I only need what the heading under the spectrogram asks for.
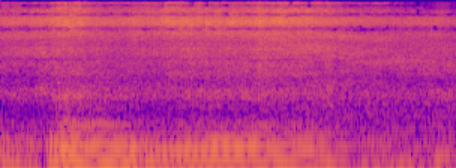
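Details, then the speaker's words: Sedan on a drive around the block with no power steering: low droning engine note swells under load then falls into a rough, uneven rumble with possible scraping; transmission suspected, cause unclear. "I don't know if this sounds like the transmission's bad or... Oh my God, that doesn't sound good at all."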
